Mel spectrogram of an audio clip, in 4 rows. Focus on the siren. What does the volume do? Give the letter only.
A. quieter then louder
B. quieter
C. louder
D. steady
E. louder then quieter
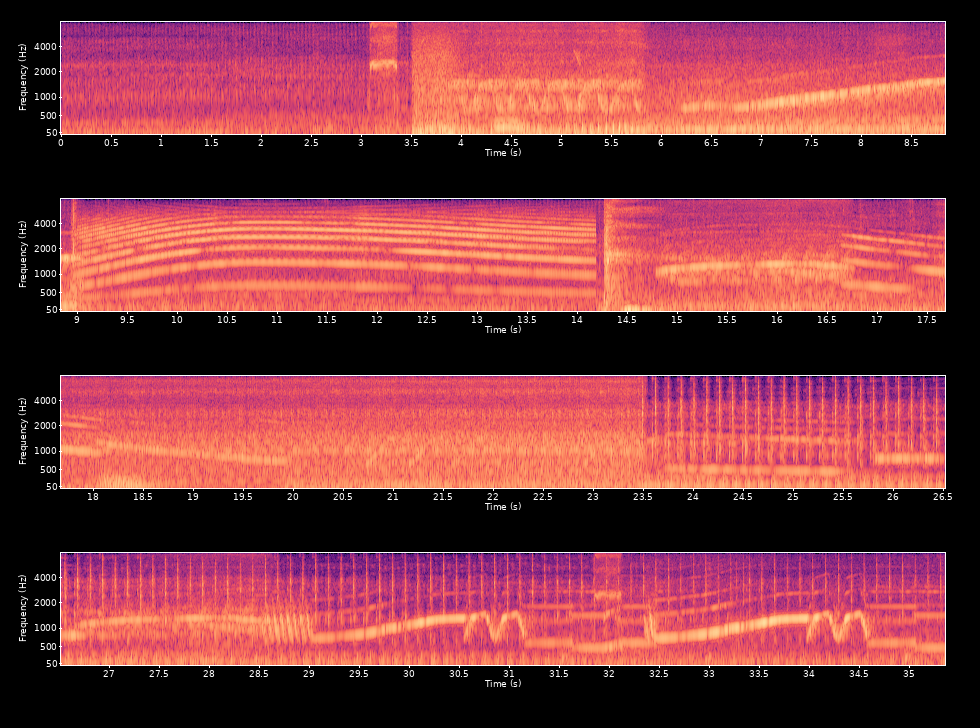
A.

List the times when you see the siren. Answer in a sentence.
You can hear the siren from 3.5 to 35.3 s.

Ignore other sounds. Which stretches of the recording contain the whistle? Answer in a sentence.
The whistle can be heard from 3.0 to 3.5 s and from 31.8 to 32.2 s.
